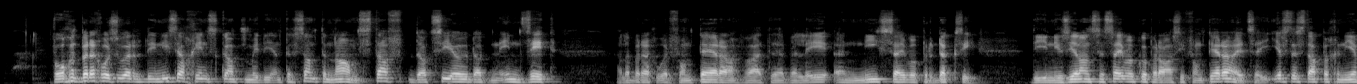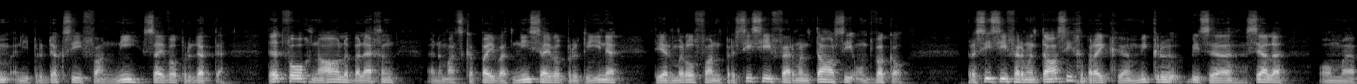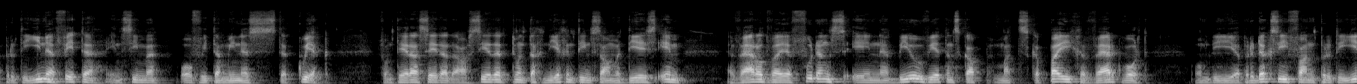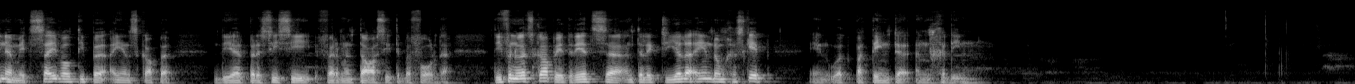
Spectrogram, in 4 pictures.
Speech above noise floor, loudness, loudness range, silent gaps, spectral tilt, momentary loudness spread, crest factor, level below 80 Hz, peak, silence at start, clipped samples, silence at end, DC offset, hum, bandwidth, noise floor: 43 dB; -20 LUFS; 3 LU; none; -5.5 dB/octave; 11 LU; 18 dB; -42 dBFS; -2 dBFS; 0.55 s; under 0.1%; 3.7 s; under 0.1%; none; 13.5 kHz; -63 dBFS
